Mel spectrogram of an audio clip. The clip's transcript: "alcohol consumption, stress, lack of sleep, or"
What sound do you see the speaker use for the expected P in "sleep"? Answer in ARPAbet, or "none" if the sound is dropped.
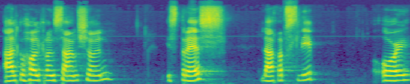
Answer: P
